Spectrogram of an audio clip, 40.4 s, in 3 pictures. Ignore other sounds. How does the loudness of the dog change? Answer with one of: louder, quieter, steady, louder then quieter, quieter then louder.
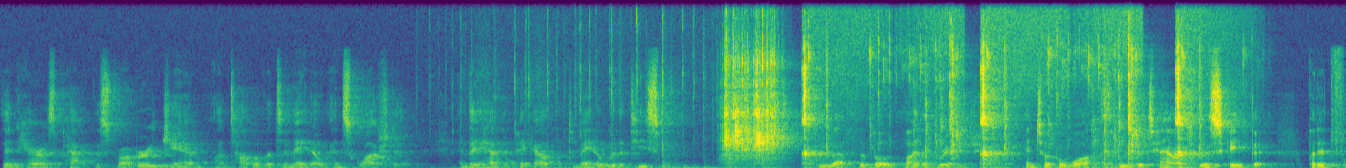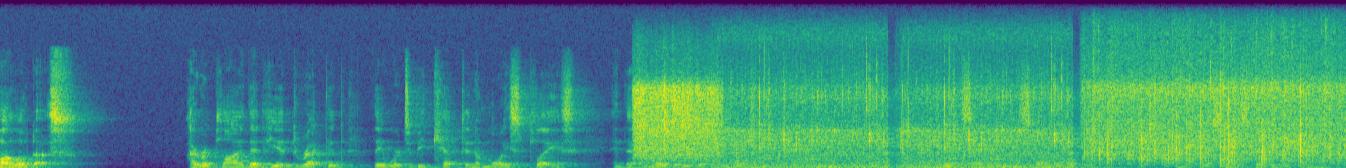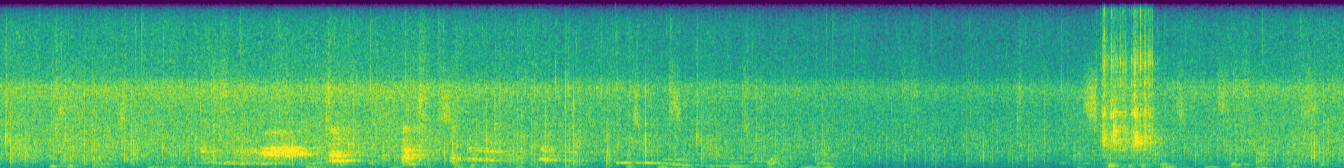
quieter.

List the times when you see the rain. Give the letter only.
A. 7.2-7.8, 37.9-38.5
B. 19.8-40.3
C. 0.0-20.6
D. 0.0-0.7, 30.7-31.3
B.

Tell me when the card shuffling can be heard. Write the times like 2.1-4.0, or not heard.
7.2-7.8, 37.9-38.5.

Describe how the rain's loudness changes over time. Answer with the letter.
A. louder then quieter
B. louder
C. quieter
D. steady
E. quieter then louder
C.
